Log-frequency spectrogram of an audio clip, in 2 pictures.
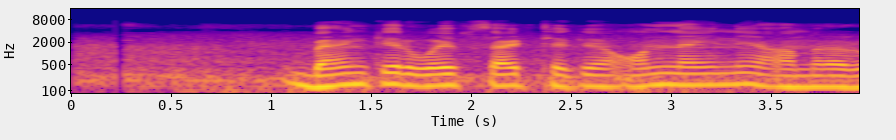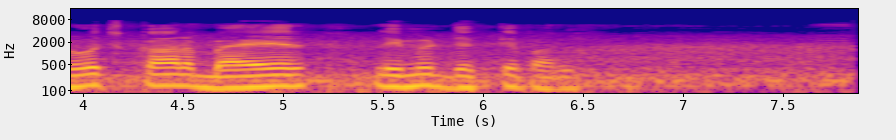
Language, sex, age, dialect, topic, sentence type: Bengali, male, 25-30, Standard Colloquial, banking, statement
